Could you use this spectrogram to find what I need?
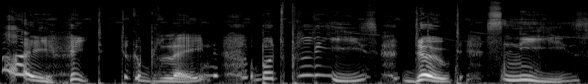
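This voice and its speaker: Speaking at a very slow pace, the put-on character voice sits at a middle pitch. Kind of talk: children's picture book read-aloud. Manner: pleading.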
